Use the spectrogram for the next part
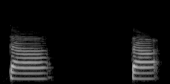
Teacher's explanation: अगर इसमें हमस पाया जाता है एयर फ्लो महसूस होता है जब हम इसे पढ़ते हैं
